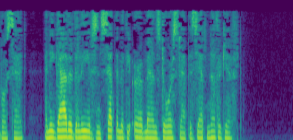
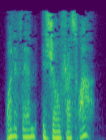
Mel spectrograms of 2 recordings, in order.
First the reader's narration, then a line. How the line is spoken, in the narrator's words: whispered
